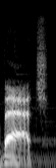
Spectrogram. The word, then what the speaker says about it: bach: in New Zealand Culture The Humble Bach pronounced batch embodies a love for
